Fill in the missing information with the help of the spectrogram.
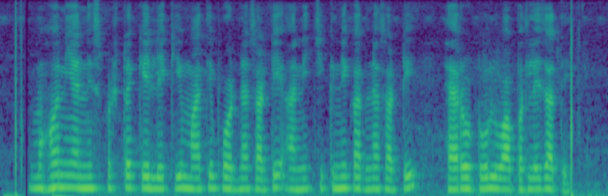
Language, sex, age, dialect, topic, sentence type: Marathi, male, 25-30, Standard Marathi, agriculture, statement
